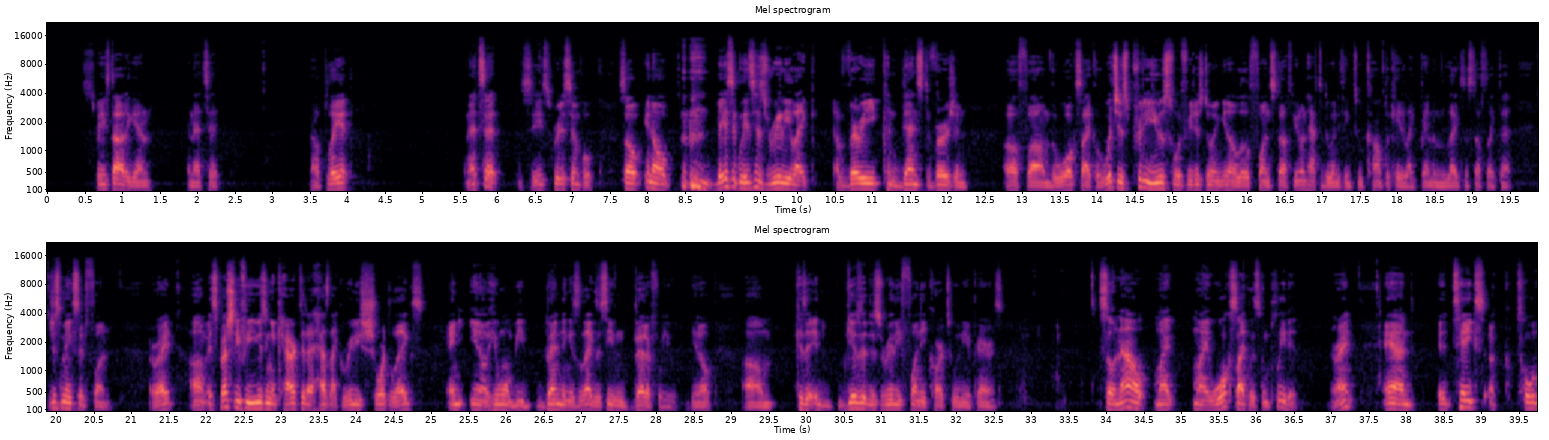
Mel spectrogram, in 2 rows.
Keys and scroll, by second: 3.8 Return, 6.4 Return.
